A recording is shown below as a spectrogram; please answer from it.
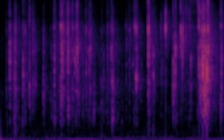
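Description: Foil Pokémon booster-pack wrapper crinkling as it is handled in the hands, a dense run of small, irregular crackles.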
